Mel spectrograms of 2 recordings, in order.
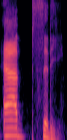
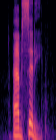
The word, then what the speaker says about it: Abcde: They it's A-B-C-D-E, but of course they pronounce it Absidy. Absidy. That's her name. It's actually kind of a cool name. – Absidy. – But why didn't they spell it A-B-C-I-T-Y? Why did they have to spell it A-B-C-D-E? – Yeah.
